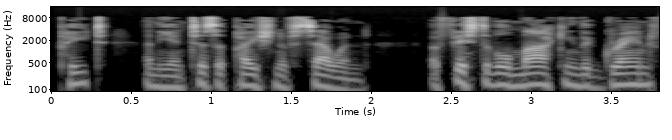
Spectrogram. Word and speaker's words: Samhain: Samhain, pronounced Samhain, because why make it easy?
